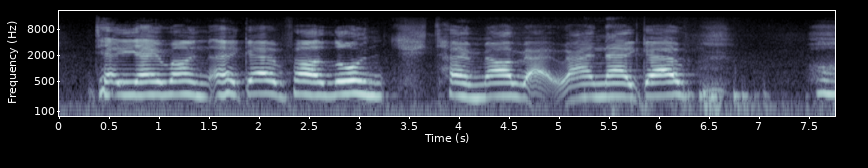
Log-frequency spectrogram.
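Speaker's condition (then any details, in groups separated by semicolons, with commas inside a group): Cerebral palsy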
